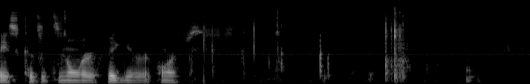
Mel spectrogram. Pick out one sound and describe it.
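Small plastic toy pieces click and snap together.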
